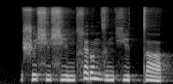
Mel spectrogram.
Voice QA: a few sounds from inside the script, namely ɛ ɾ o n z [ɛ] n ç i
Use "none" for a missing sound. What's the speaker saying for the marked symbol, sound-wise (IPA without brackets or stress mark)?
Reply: ɨ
